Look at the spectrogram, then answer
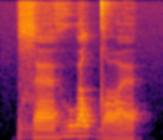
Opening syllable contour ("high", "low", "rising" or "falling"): low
